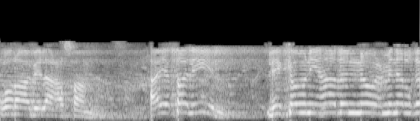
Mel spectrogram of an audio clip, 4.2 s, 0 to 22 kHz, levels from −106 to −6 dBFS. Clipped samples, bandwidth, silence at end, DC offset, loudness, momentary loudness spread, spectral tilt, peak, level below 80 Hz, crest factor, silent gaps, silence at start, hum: under 0.1%; 5.4 kHz; 0 s; under 0.1%; -16 LUFS; 10 LU; -4 dB/octave; -2 dBFS; -58 dBFS; 14 dB; none; 0 s; none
